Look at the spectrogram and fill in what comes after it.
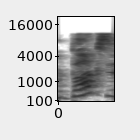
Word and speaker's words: Bux: Bastian Balthazar Bux is an awesome name.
